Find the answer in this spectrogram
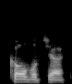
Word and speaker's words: Kovalchuk: first remember about uh i'd never say his name right kovale chook or cabal chuck what do you say uh kovalchuk kovalchuk so what do you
